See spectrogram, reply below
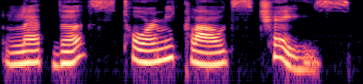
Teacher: os T do let não tem som, então vai direto para o the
